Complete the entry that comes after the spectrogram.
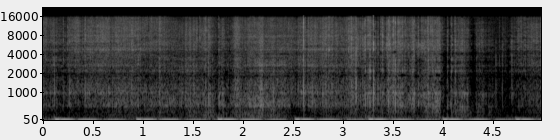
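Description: A flat, solid plywood heart-shaped plaque with a twine hanger, lying on faux fur, is scratched with long dark nails. Repeated short, dry scraping strokes come in a loose rhythm, each with a bright, rasping edge and a quick fade between strokes.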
